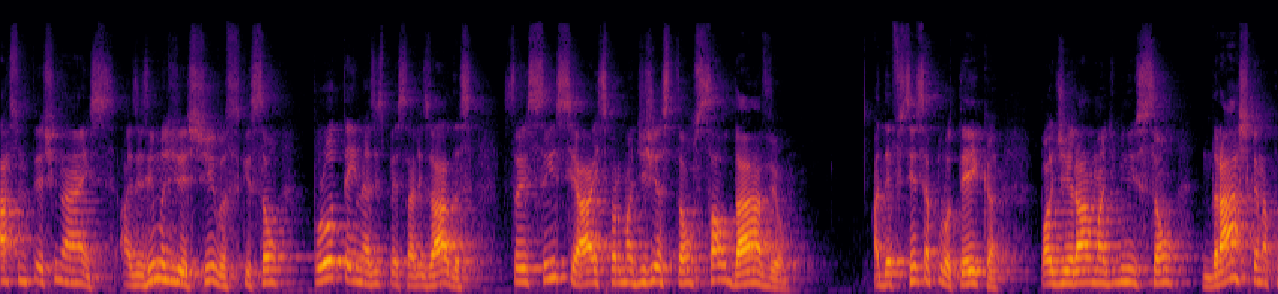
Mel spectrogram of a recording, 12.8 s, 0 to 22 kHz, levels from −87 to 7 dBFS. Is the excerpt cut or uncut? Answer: uncut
